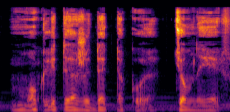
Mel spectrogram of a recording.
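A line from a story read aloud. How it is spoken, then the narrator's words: Soft question. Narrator (Russian): мягко спросил сверхнеблин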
